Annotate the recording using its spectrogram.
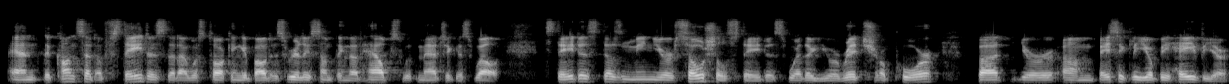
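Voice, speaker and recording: Over a quiet background, a man with a German accent speaks at a moderate pace and a fairly low pitch. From Germany. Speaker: magician and comedian. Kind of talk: interview. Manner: halting, many fillers; animated.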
